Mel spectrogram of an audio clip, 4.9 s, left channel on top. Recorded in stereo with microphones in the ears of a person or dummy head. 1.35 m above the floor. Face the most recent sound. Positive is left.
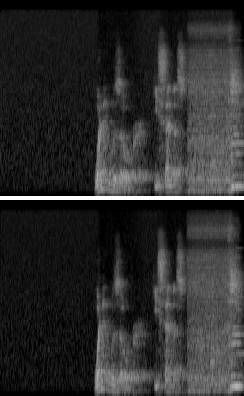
turn(degrees=-80)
